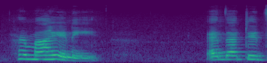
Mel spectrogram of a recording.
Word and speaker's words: Hermione: I spent years and many arguments with friends thinking it was Hermione. Even the pronunciation section in this book didn't help because I will show you what I read. Here's what I read. Her-me-o-ni.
